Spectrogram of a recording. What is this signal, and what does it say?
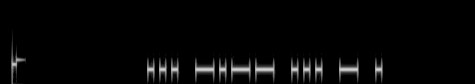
Morse code, heard as a keyed tone, about 20 wpm, 700 Hz. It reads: SYSTE
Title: Build A Word - 5 Letters At A Time - 10-Letter Words - 20wpm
